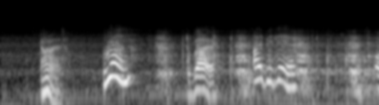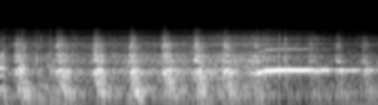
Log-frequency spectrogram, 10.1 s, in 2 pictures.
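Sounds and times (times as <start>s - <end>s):
speech: 0.5s - 1.9s, 2.6s - 7.0s
steam train pulling away with rhythmic chuffing: 3.0s - 10.0s
sustained steam train whistle tone: 5.8s - 10.0s.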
